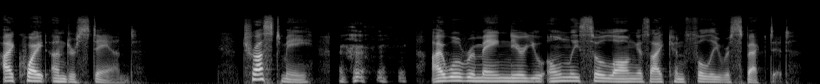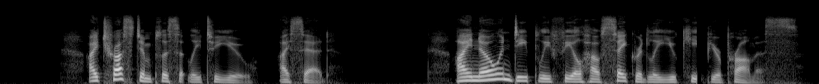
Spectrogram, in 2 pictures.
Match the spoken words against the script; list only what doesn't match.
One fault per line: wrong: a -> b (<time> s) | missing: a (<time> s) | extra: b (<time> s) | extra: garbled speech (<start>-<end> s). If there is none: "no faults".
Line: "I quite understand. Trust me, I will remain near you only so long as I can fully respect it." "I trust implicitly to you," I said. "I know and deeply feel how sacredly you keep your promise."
no faults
